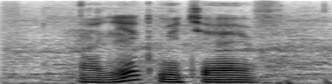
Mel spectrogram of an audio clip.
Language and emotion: Russian, sad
